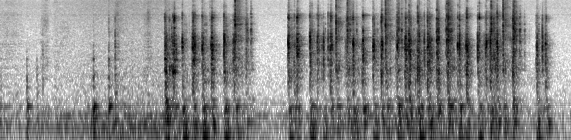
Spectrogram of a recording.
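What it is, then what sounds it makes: Plastic membrane keyboard being typed on. A full-size black plastic membrane gaming keyboard with RGB backlit keys, sitting on a wooden desk, is typed on with the bare fingertips of both hands. A few scattered taps come first, then two bursts of rapid typing separated by a short pause. Each keystroke gives a bright, short clack over a soft low thump and dies away quickly.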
